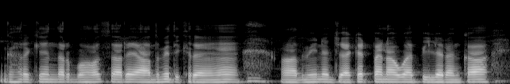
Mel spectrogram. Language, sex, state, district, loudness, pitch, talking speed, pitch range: Hindi, male, Jharkhand, Garhwa, -18 LUFS, 115 Hz, 210 wpm, 110-120 Hz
